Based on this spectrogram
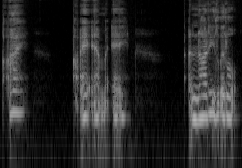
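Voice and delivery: high, stammering small voice; halting girlish voice. A narrator's reading. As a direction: stumble over it, high.

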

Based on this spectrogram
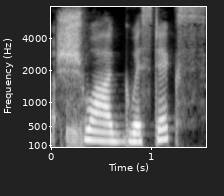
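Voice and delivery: very slow, drawn-out "Schwagwistics"; slow teasing "Schwagwistics"; playful pun. Pretend. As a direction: savor the pun "Schwagwistics" slowly. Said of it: "maybe some other pun".

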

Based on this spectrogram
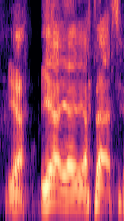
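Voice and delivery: ordinary talk

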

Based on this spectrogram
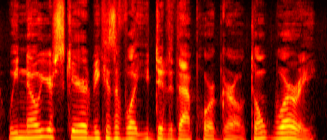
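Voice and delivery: high, loud calling from outside; yelled coaxing. A narrator's reading. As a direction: shout reassurance toward the house. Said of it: "Tracy yelled".

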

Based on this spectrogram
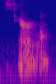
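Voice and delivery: nearly crying; choked up. Real, not acted. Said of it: "I'm getting blubbery".

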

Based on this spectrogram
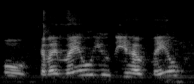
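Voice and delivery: ordinary talk

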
